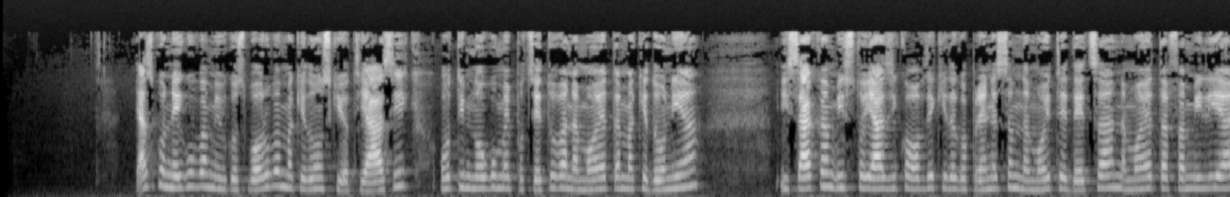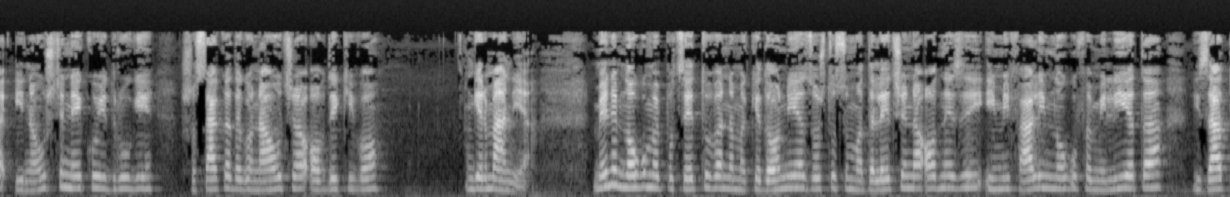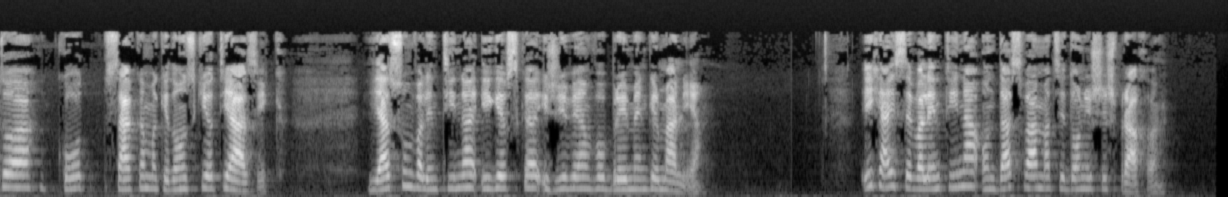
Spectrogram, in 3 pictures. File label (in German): Mazedonisch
